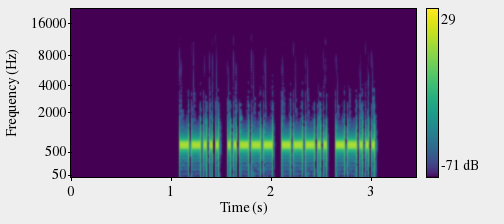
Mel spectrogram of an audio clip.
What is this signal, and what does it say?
Morse code, heard as a keyed tone, about 40 wpm, 700 Hz. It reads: 7287
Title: Common Cut Numbers - 4-Digit 40wpm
